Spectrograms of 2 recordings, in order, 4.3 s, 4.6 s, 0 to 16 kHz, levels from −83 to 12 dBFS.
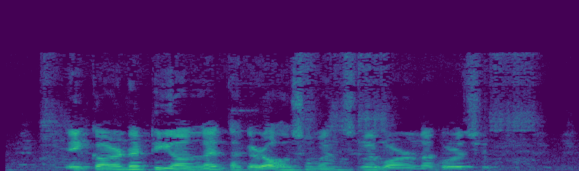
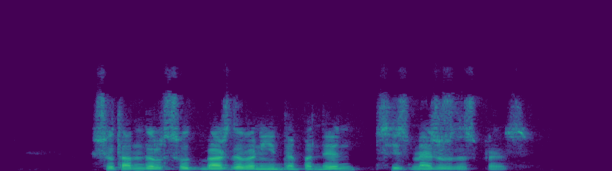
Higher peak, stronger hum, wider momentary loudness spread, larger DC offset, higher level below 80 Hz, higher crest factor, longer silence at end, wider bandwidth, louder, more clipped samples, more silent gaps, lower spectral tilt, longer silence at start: about the same, -2 dBFS vs -4 dBFS; neither; about the same, 10 LU vs 12 LU; neither; first, -56 dBFS vs -72 dBFS; about the same, 20 dB vs 22 dB; second, 0.35 s vs 0.65 s; first, 11.5 kHz vs 10 kHz; first, -21 LUFS vs -24 LUFS; neither; neither; about the same, -5.5 dB/octave vs -4.5 dB/octave; second, 0.3 s vs 0.7 s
